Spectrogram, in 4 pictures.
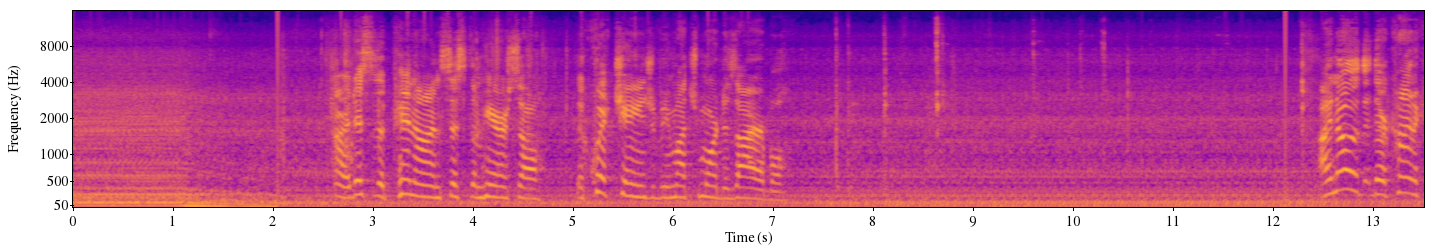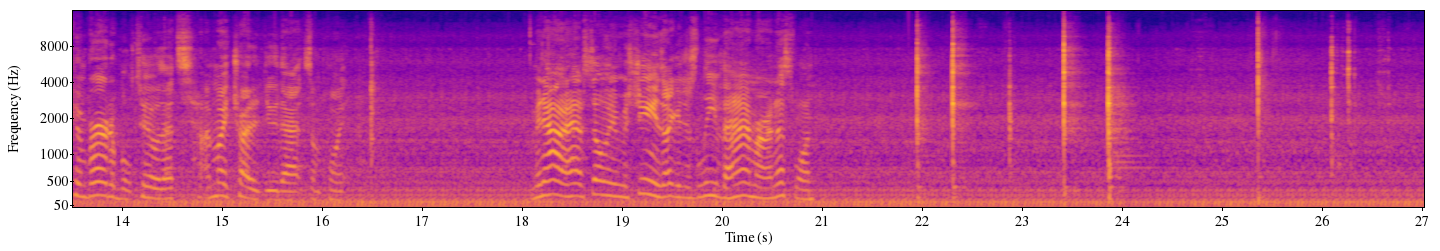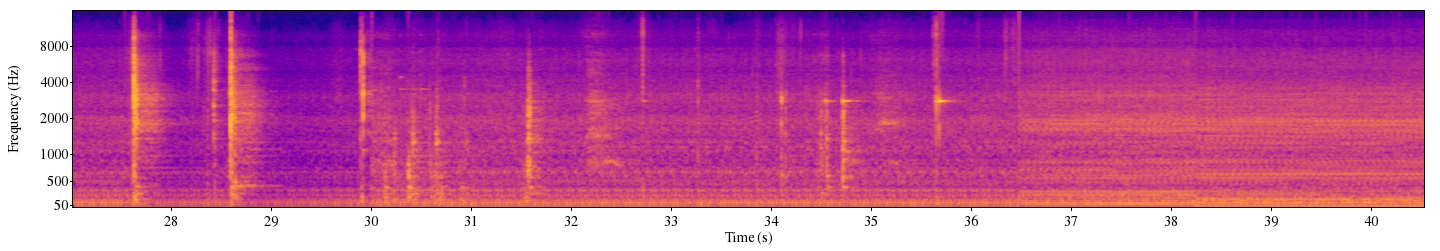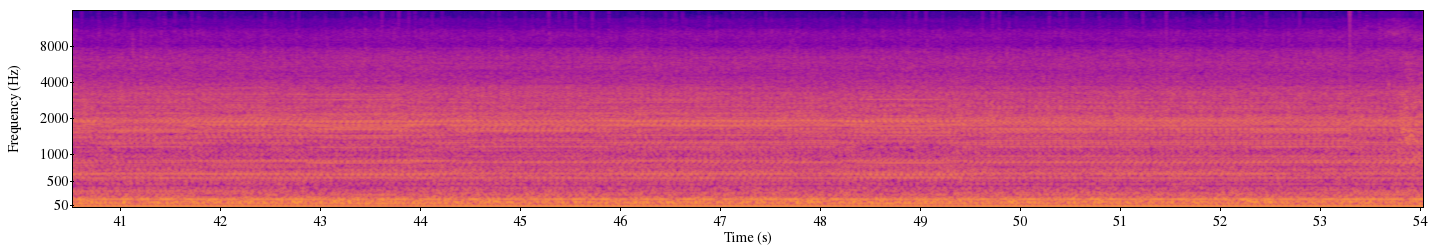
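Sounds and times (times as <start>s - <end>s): diesel engine running: 0.0s - 54.0s
sharp knocks and clanks: 21.8s - 24.3s, 25.3s - 26.7s, 27.6s - 29.1s, 29.9s - 36.5s.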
